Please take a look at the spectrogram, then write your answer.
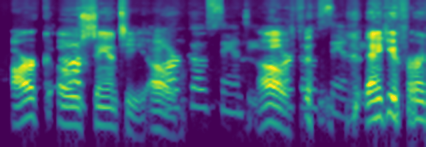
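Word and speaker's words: Arcosanti: long long time so so it's Arc o Santi oh thank you for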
